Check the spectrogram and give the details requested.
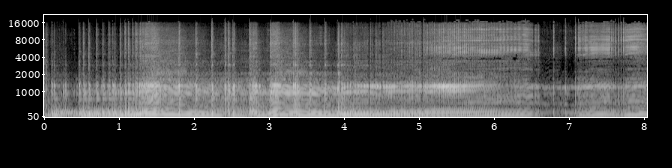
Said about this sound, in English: So Tony's out fucking around warming up the motorcycle.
